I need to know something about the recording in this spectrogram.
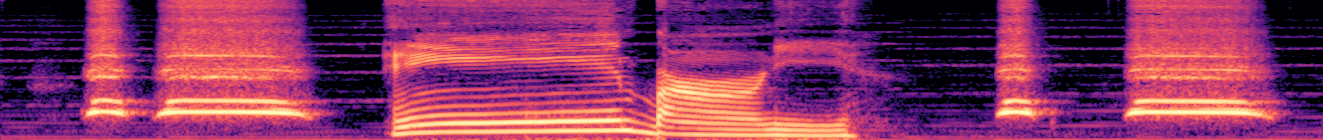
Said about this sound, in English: Man, I love that whistle sound. yes, I had to get extra special uh, toots, I guess, on those ones.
